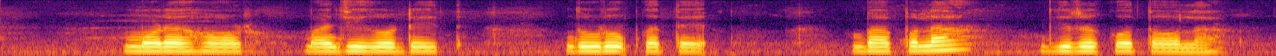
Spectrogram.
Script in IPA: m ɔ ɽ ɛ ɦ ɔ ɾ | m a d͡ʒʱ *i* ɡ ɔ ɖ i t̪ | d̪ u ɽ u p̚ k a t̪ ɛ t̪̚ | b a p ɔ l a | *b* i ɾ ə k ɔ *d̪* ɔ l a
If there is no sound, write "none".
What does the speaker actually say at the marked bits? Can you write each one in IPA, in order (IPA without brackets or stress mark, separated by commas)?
i, ɡ, t̪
